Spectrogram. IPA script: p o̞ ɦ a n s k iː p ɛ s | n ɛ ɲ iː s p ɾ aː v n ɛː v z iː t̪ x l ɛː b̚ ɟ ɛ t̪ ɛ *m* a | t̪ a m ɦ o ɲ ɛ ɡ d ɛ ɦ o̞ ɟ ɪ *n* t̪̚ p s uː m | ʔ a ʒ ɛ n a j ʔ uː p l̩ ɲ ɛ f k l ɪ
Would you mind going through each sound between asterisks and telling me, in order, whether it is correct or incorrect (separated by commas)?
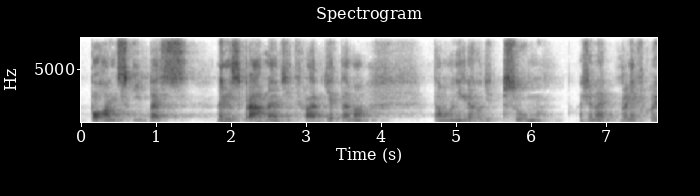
correct, incorrect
